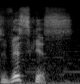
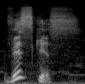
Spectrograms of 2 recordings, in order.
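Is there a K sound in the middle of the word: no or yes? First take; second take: yes; yes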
